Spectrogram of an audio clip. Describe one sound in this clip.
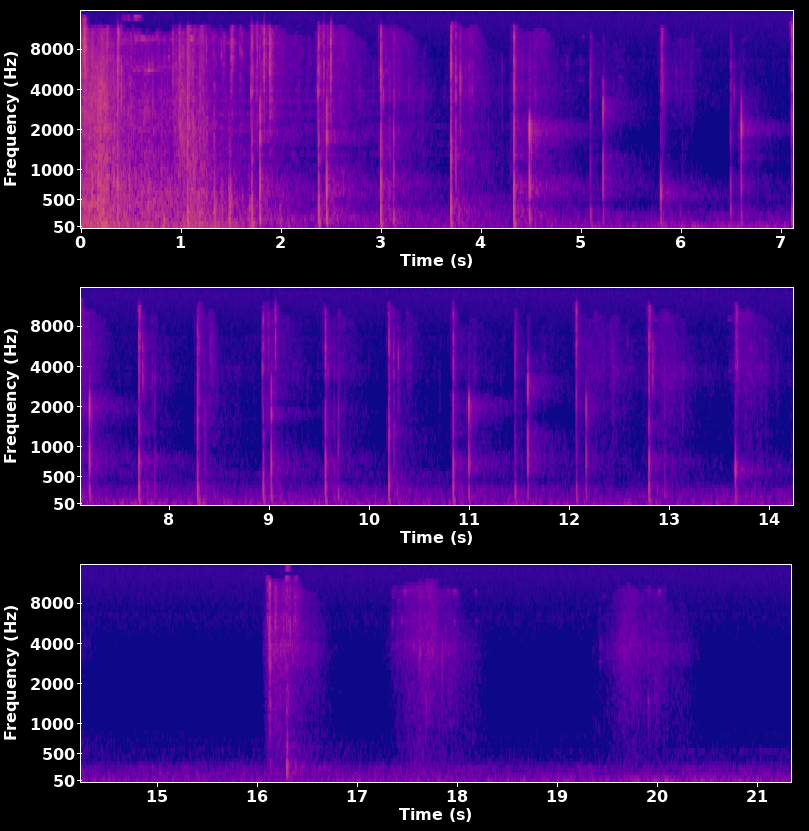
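Heavy boots step slowly on a hard floor, echoing in a large hall.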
